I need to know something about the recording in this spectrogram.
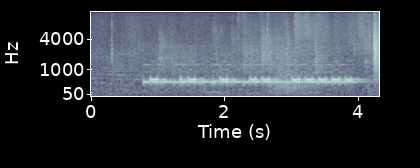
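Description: A mobile phone ringtone starts about a second in: a steady tone with a higher note pulsing quickly on and off over it, an electronic melody.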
